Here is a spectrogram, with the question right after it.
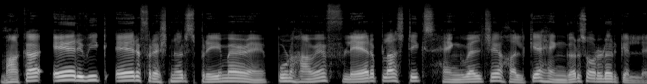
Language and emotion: Goan Konkani, neutral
